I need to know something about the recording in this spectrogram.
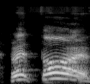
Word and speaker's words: Brett Favre: Brett Favre, that's how you say it, Brett Favre, but it's all good.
